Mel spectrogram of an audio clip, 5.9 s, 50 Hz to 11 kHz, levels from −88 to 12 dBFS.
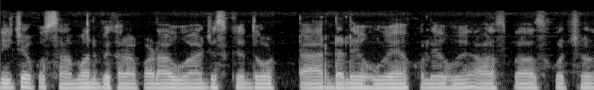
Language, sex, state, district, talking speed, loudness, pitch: Hindi, male, Chandigarh, Chandigarh, 190 wpm, -16 LUFS, 110 Hz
